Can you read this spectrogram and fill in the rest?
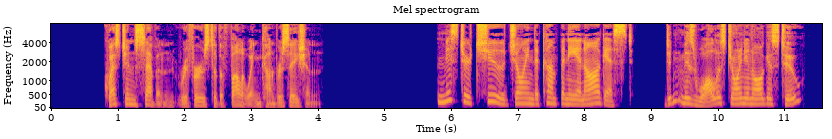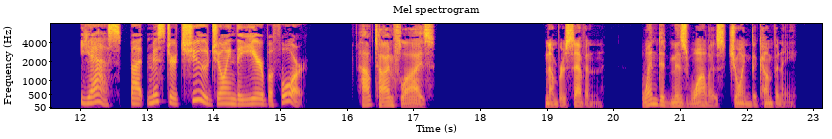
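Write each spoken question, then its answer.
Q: When did Ms. Wallace join the company?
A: In August, a year after Mr. Chu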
